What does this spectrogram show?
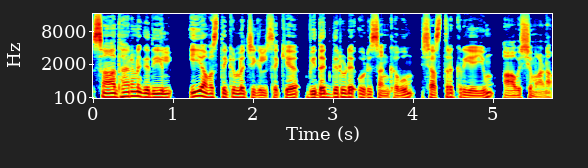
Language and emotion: Malayalam, neutral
